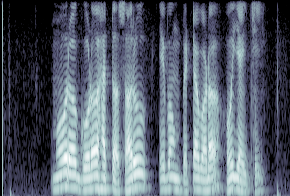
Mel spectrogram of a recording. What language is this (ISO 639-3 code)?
ori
